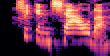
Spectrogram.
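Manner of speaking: attempted Boston accent. Podcast hosts discussing a chicken chowder recipe; put-on Boston accent. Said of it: "I was trying to do a Boston accent".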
